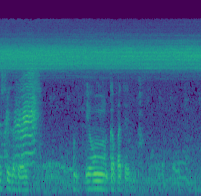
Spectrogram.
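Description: A pigeon flaps its wings briefly.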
